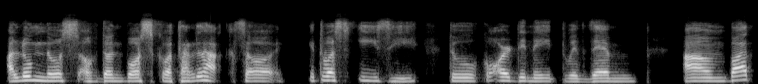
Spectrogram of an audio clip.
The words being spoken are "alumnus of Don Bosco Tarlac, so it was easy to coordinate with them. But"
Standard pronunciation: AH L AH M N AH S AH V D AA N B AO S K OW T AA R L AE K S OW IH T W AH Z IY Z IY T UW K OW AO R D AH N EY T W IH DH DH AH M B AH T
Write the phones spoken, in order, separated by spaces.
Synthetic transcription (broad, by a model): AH L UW M N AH S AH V D AA N B AO S K OW T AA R L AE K S OW IH T W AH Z IY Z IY T UW K OW AO R D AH N EY T W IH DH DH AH M B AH T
